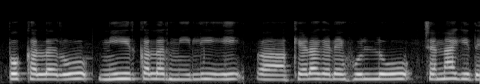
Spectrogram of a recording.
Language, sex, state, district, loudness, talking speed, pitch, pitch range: Kannada, male, Karnataka, Dharwad, -17 LUFS, 110 wpm, 245 Hz, 240-250 Hz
